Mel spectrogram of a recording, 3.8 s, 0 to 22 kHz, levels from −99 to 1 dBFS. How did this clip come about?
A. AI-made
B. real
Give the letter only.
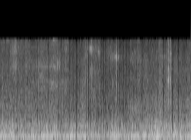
B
